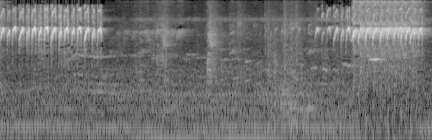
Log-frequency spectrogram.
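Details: Ashy tailorbird sings a high, pulsing trill of quickly repeated notes, goes quiet apart from a few faint ticks, then rises again into a loud, dense trill; part of a recording for training cage birds.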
